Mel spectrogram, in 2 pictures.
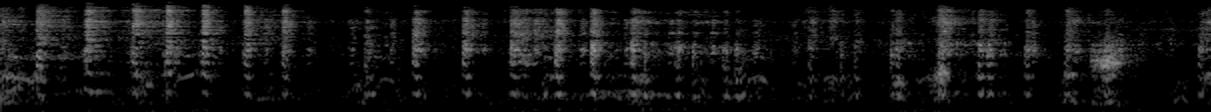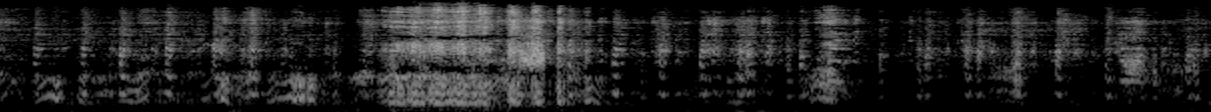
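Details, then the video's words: Little egret chicks demanding food from their mother at the nest: fast, dry, ticking chatter running continuously, broken by one loud harsh outburst near the end. "BABY LITTLE EGRE REQUIRES MOTHER TO FEED"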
